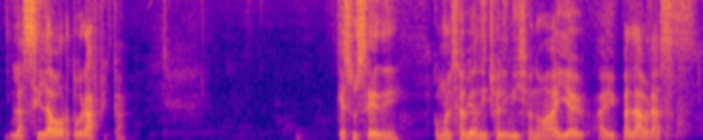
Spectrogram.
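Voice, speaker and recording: A man giving a recorded slide lecture, often correcting himself, asking short checking questions and spelling out examples slowly. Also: on the high side, slight background noise. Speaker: teacher.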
